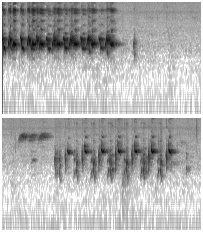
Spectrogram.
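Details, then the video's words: Vigorous yellow-vented bulbul song answered by other bulbuls: a loud, dense, chattering burst, a pause, then a softer series of repeated short notes. "TRUCUKAN GACOR AMPUH LANGSUNG DIRESPON TRUCUKAN LAIN"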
